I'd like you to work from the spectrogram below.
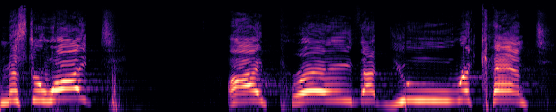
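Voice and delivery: slow, high pleading bishop; a bishop urging him to recant, drawn out. Acted. Bishop to prisoner in his cell, slow high plea.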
